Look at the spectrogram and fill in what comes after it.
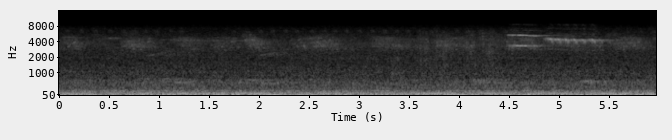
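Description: Birds chirping over a low steady rumble, with a few clearer high chirps about four and a half seconds in.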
